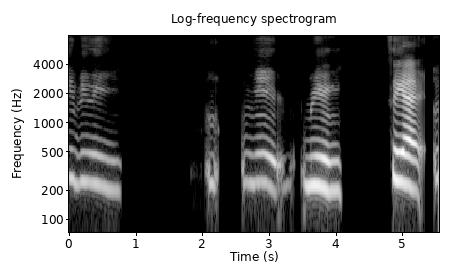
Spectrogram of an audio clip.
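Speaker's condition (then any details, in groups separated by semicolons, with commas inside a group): Cerebral palsy; from birth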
